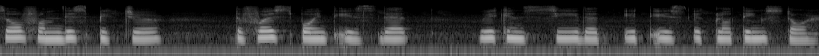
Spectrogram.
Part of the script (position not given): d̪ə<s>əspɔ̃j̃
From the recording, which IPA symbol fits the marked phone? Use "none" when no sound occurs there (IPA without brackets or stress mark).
f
